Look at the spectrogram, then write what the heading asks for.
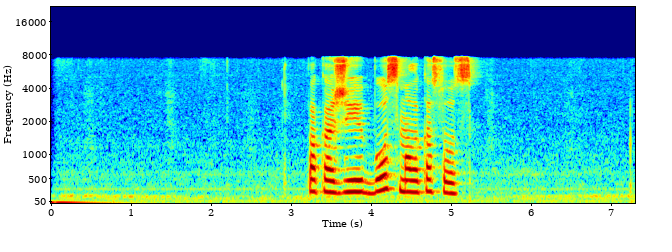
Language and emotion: Russian, neutral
